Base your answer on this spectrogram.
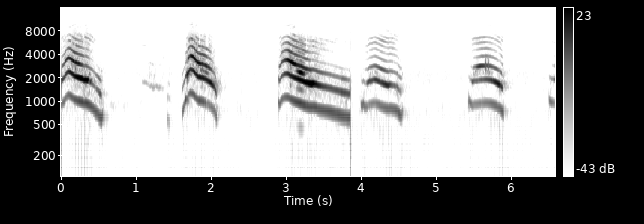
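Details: Kitten meows: two sharp descending mews, a long falling wail, then three softer, flatter mews trailing off, with quiet gaps between.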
